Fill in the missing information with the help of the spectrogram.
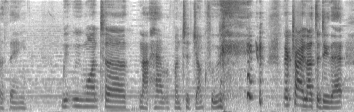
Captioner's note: chuckles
